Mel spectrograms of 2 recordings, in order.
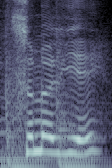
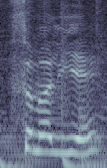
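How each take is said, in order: The two takes are said the same way.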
